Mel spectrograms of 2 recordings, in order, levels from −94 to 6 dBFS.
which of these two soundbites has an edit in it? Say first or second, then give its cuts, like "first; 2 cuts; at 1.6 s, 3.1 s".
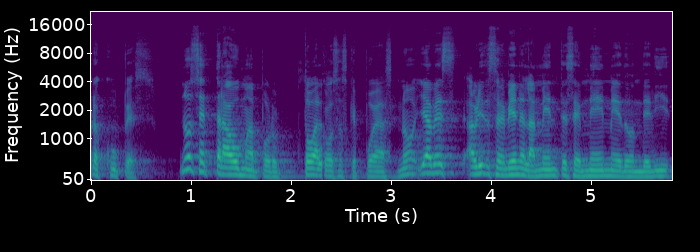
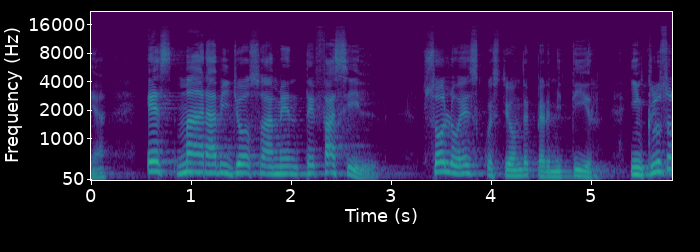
first; 2 cuts; at 2.3 s, 3.0 s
